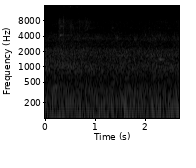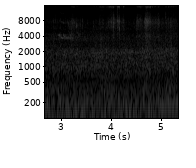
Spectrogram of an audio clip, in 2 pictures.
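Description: Steady low rumble of a vehicle engine running, with a short high chirp about three seconds in.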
